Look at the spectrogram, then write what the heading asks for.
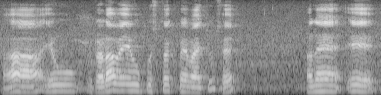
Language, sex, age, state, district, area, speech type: Gujarati, male, 60+, Gujarat, Rajkot, rural, spontaneous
